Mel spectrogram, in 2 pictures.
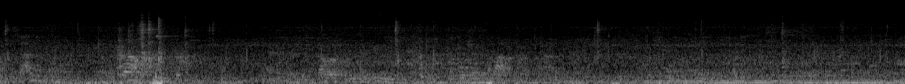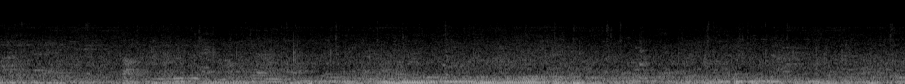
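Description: Footsteps walk steadily on a stone pavement close by.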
